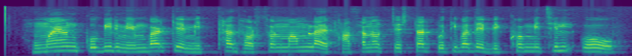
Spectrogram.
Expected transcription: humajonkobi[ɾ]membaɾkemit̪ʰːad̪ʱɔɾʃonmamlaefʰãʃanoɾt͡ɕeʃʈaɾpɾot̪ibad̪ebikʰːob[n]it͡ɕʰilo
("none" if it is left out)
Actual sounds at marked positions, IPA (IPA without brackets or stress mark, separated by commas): ɾ, m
